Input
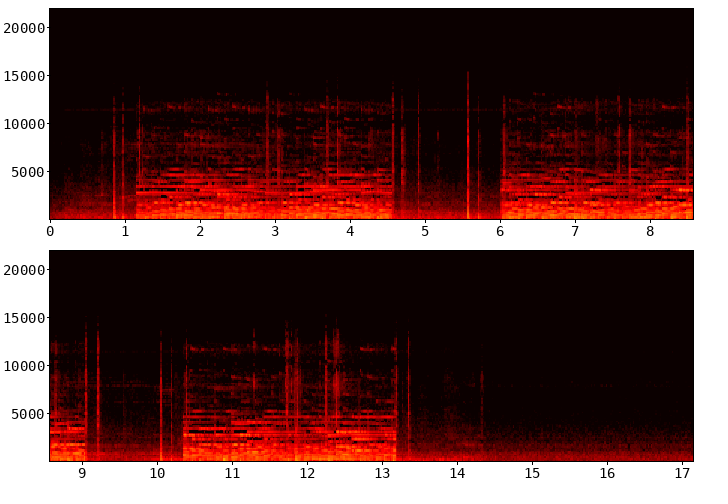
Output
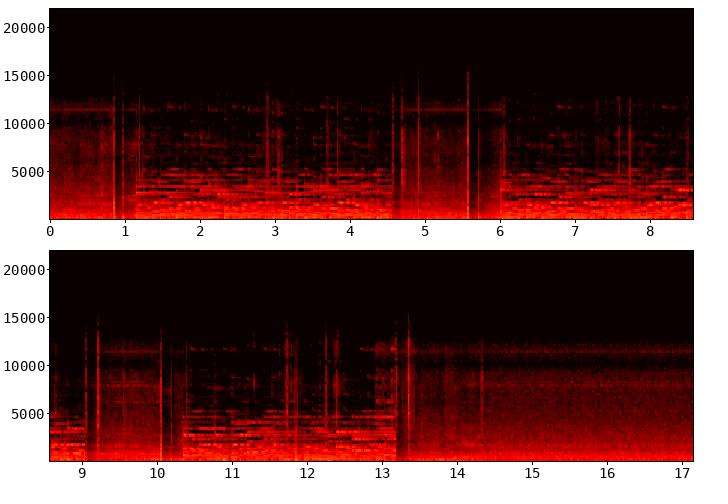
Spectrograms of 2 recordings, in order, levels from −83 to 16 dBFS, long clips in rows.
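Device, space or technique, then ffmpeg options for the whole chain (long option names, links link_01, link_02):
upward and downward compression: -filter_complex "[0:a]acompressor=mode=upward:threshold=-48dB:ratio=2.5,acompressor=threshold=-47dB:ratio=6,asettb=1/sr,asplit=3[link_01][link_02][link_03];[link_01]atrim=end=12.904[link_04];[link_02]atrim=start=12.9:end=13.45,asetpts=PTS-STARTPTS,afade=type=in:duration=0.004:curve=qsin,afade=type=out:start_time=0.546:duration=0.004:curve=qsin,bass=frequency=250:gain=-3,treble=frequency=4000:gain=11[link_05];[link_03]atrim=start=13.446[link_06];[link_04][link_05]acrossfade=duration=0.004:curve1=hsin:curve2=qsin[link_07];[link_07][link_06]acrossfade=duration=0.004:curve1=qsin:curve2=hsin,volume=10.5dB"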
